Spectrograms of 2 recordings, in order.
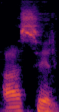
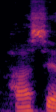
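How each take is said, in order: First: The word begins directly with a vowel sound. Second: The word begins with an audible h sound. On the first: The speaker calls it right. "बल्कि आसिर कहेंगे" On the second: The speaker calls it wrong. "हासिर नहीं पढ़ेंगे"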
